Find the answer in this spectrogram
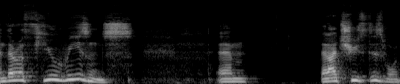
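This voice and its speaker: A man's somewhat breathy voice at a fairly quick pace with lively intonation, in a very clean recording with a silent background. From Germany. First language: German. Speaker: watch reviewer. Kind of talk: product review. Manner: halting, many fillers.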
